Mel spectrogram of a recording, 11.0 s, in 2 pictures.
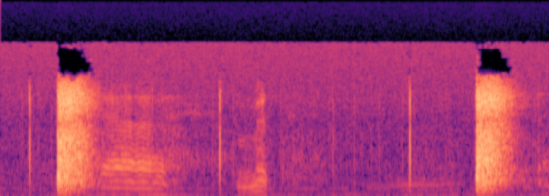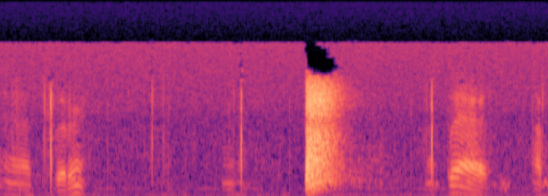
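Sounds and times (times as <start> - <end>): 
rifle shot fired in a yard: 0.6 - 1.0, 4.8 - 5.3, 8.5 - 9.0.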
